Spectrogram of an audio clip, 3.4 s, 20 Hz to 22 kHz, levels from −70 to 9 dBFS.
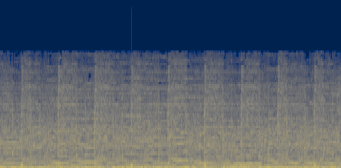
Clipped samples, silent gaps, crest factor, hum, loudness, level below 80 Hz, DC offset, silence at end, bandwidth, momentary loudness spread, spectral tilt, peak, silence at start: under 0.1%; none; 10 dB; none; -11 LUFS; -16 dBFS; under 0.1%; 0 s; 15.5 kHz; 0 LU; -3.5 dB/octave; 0 dBFS; 0 s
